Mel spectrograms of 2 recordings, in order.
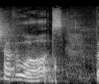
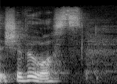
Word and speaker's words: Shavuot: It is Shavuot, but older school people once upon a time would have pronounced it Shavuos. I can't even remember why this is, but like my grandmother would have said Shavuos,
